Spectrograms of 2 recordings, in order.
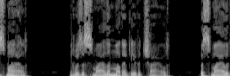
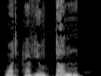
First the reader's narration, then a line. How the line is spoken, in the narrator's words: growled through gritted teeth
